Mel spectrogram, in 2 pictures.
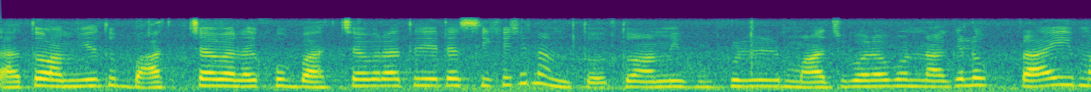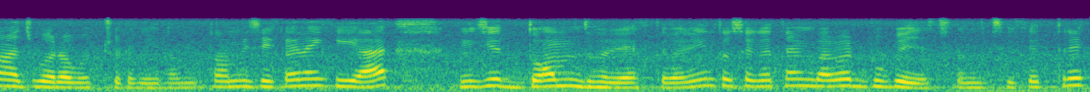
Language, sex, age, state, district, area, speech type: Bengali, female, 18-30, West Bengal, Jalpaiguri, rural, spontaneous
